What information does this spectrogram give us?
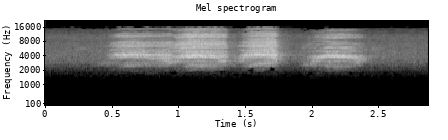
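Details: Jungle myna at Abshar Point, Malam Jabba, mingling with redstarts and bushchats, gives four harsh, rasping, high-pitched notes in quick succession over about two seconds.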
